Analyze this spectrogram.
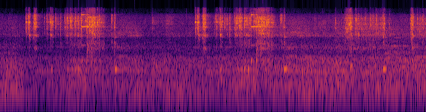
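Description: Nickels clink and rattle as they drop into a pay phone, a few bright metallic jingles in bursts over a steady mechanical hum, with no one speaking.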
